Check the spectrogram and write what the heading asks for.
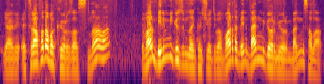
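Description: A man giving casual gameplay commentary, excitable and swearing casually, then dropping to mumbling asides. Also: a little high, fast talker, a little hiss or hum. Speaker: gaming YouTuber. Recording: faint music behind.

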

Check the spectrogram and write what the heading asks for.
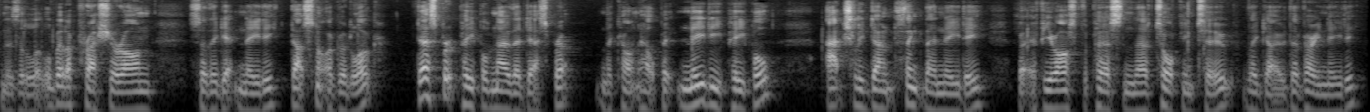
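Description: A man speaking as a guest consultant in a conversational podcast interview, animated and acting out little quoted remarks. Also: on the low side, gravelly. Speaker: guest consultant on workplace politics.

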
